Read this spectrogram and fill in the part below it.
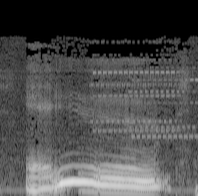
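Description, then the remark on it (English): A single telephone ring at the radio station Free Radio Santa Cruz, a steady buzzing tone of nearly three seconds that starts abruptly and fades out. It is loud, with no one talking over it. “We got the phones are ringing off the hook.”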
